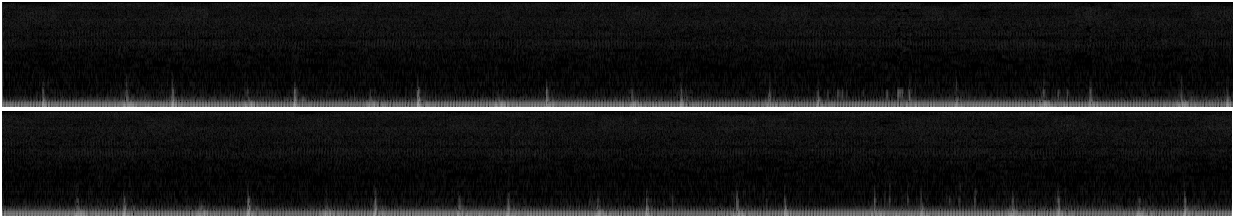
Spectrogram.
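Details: Own heart sounds recorded on a timer while napping, lying on the back (supine) rather than the usual face-down position: soft, low, regular heartbeat thumps under a steady background hum; normal heart sounds during sleep.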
